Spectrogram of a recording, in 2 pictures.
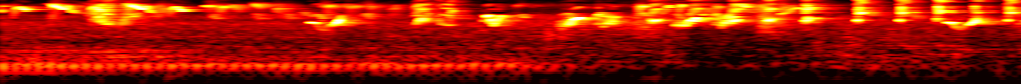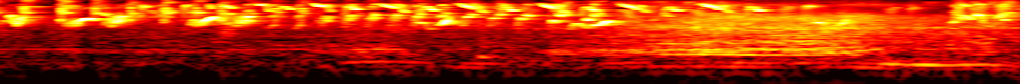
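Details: Sunbird singing rapidly: a dense stream of high, thin twittering and chirping notes, fast and continuous, with a low hum under the first seconds and a rushing noise near the end.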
